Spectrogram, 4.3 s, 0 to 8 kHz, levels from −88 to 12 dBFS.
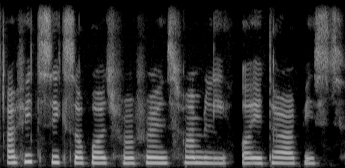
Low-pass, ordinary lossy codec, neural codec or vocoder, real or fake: none; none; none; real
